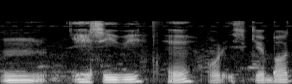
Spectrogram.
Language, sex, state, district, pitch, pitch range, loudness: Hindi, male, Arunachal Pradesh, Papum Pare, 110 Hz, 100-115 Hz, -16 LUFS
